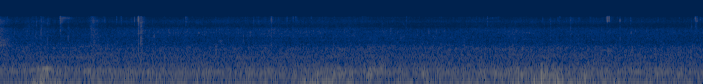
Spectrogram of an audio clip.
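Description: Faint crackling of a fire in a steel mangal burning the insulation off a heap of copper cables, with a few sharp pops. A low thump about half a second in.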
